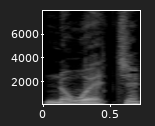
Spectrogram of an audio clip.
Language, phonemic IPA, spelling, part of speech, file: Navajo, /nówɛ̀t͡ʃɪ́/, nówehjí, adverb, Nv-nówehjí.ogg
- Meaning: 1. further that way; further in that direction 2. move!, move over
